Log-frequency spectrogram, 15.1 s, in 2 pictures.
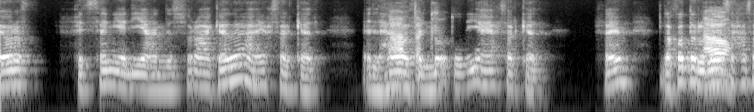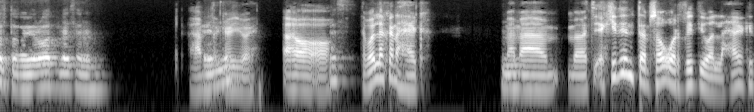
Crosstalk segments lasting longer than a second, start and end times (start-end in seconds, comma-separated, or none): none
